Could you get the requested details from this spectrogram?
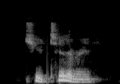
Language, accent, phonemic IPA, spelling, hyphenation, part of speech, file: English, Southern England, /ˈtjuːtɪləɹɪ/, tutelary, tu‧te‧la‧ry, adjective / noun, LL-Q1860 (eng)-tutelary.wav
- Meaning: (adjective) 1. Relating to guardianship or protection 2. Of or pertaining to a guardian 3. Having the qualities of a tutor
